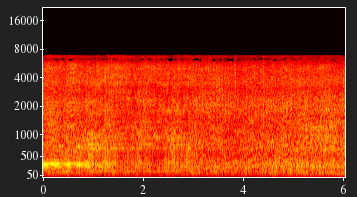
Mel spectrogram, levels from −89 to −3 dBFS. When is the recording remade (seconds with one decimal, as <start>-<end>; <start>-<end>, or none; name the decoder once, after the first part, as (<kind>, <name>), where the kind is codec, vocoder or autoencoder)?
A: 0.8-3.0 (vocoder, HiFi-GAN)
